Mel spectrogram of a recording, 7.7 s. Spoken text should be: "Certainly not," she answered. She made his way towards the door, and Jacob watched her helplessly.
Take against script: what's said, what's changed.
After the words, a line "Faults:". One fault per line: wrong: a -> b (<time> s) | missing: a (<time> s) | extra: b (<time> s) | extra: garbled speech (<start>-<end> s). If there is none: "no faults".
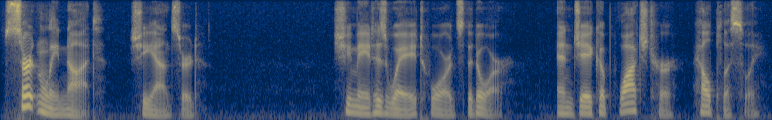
"Certainly not," she answered. She made his way towards the door, and Jacob watched her helplessly.
Faults:
no faults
